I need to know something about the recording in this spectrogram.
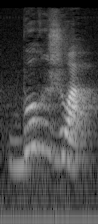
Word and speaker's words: Bourjois: Just say it phonetically like I say it. All right, let's start. Yves Saint Laurent. Vichy. Bourjois.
